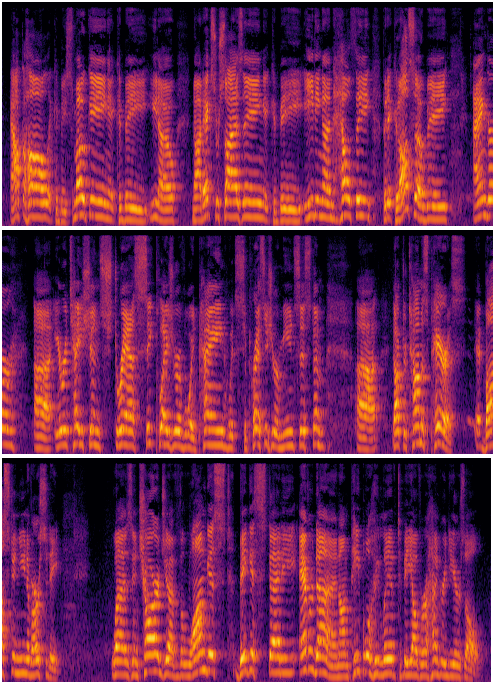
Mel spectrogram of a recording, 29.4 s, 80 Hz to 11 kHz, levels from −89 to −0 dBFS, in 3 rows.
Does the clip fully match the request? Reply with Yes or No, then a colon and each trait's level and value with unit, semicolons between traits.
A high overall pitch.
Yes: high, 210 Hz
